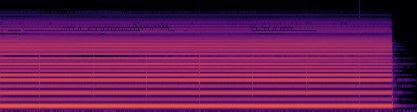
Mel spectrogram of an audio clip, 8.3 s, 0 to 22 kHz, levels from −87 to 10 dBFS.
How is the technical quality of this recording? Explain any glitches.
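The music carries a regular click, repeating about every 1.07 s from 0.80 s to 8.26 s. These are likely clock drift buffer slips. Two clocks differing by roughly 150 ppm force a buffer to drop or repeat a few samples each time, roughly seven per slip.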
